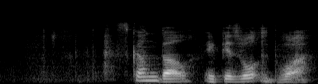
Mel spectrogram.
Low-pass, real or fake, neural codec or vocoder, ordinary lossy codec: 7.2 kHz; fake; codec, 16 kHz, 0.5 kbps, X-Codec, WavLM features, trained on Multilingual LibriSpeech; Opus, 64 kbps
